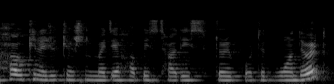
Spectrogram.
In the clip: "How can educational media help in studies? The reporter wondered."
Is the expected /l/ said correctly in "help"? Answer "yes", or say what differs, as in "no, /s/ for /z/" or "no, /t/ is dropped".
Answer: no, /l/ is dropped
